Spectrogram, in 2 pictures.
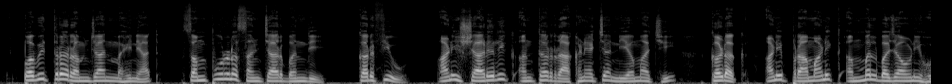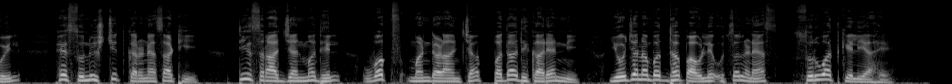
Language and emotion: Marathi, neutral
